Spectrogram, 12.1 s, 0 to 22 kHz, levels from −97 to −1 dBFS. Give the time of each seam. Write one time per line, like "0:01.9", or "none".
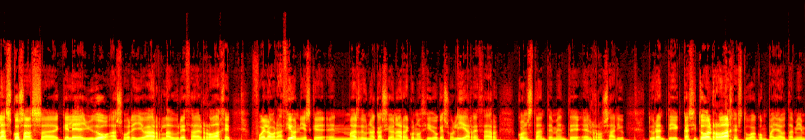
none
